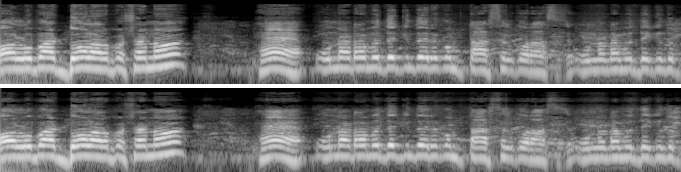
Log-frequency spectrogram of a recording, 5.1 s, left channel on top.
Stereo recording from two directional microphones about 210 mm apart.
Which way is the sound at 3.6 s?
30° left (ahead or behind).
